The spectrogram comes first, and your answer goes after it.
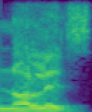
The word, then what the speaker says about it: knowledge: যেমন নলেজ, আমরা কিন্তু এই কেটা বাদ দিয়ে বলি ন লেজ, KNOWLEDGE।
